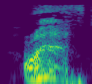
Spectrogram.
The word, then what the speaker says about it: wrath: You don't pronounce the W, do you? Wrath, 24 through 32.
